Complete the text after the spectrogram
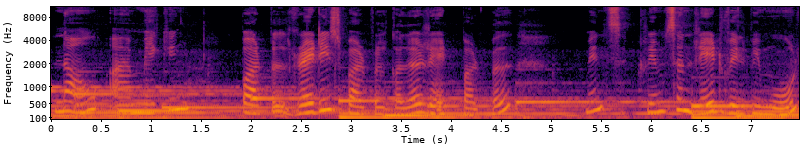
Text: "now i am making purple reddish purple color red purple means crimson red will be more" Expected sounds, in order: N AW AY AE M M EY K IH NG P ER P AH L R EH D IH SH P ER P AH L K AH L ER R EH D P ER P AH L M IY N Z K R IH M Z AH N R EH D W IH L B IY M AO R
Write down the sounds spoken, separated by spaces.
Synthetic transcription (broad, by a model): N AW AY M M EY K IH NG P ER P AH L R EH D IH S P ER P AH L K AH L ER R EH D P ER P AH L M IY N S K R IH M S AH N R EH D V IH L B IY M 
